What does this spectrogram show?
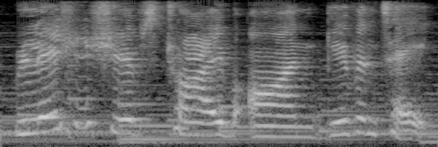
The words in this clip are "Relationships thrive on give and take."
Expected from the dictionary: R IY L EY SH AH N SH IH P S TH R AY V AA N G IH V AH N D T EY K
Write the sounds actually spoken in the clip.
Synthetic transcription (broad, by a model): R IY L EY SH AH N SH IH P S T R AY B AA N G IH V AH N T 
